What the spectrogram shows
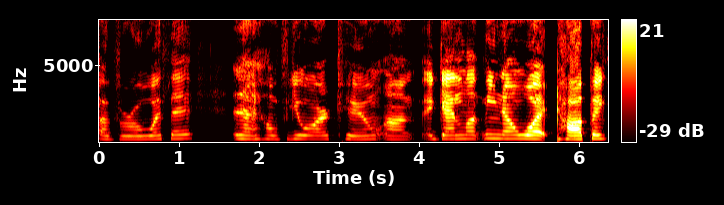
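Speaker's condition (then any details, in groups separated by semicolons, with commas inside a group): Spastic cerebral palsy, mixed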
